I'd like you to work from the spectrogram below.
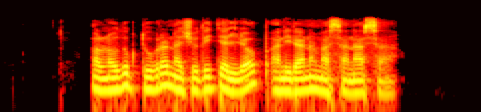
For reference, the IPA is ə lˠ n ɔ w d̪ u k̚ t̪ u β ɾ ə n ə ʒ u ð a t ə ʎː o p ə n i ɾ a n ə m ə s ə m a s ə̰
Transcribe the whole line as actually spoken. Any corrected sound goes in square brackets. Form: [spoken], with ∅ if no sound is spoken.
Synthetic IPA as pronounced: ə lˠ n ɔ w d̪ u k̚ t̪ u β ɾ ə n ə ʒ u ð [i] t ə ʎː [ɔ] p ə n i ɾ a n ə m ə s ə [n] a s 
